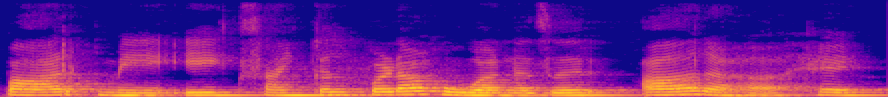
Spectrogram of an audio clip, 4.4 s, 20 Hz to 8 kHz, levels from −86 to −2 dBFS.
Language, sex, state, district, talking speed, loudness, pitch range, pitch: Hindi, female, Punjab, Fazilka, 135 wpm, -16 LUFS, 210-235 Hz, 215 Hz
